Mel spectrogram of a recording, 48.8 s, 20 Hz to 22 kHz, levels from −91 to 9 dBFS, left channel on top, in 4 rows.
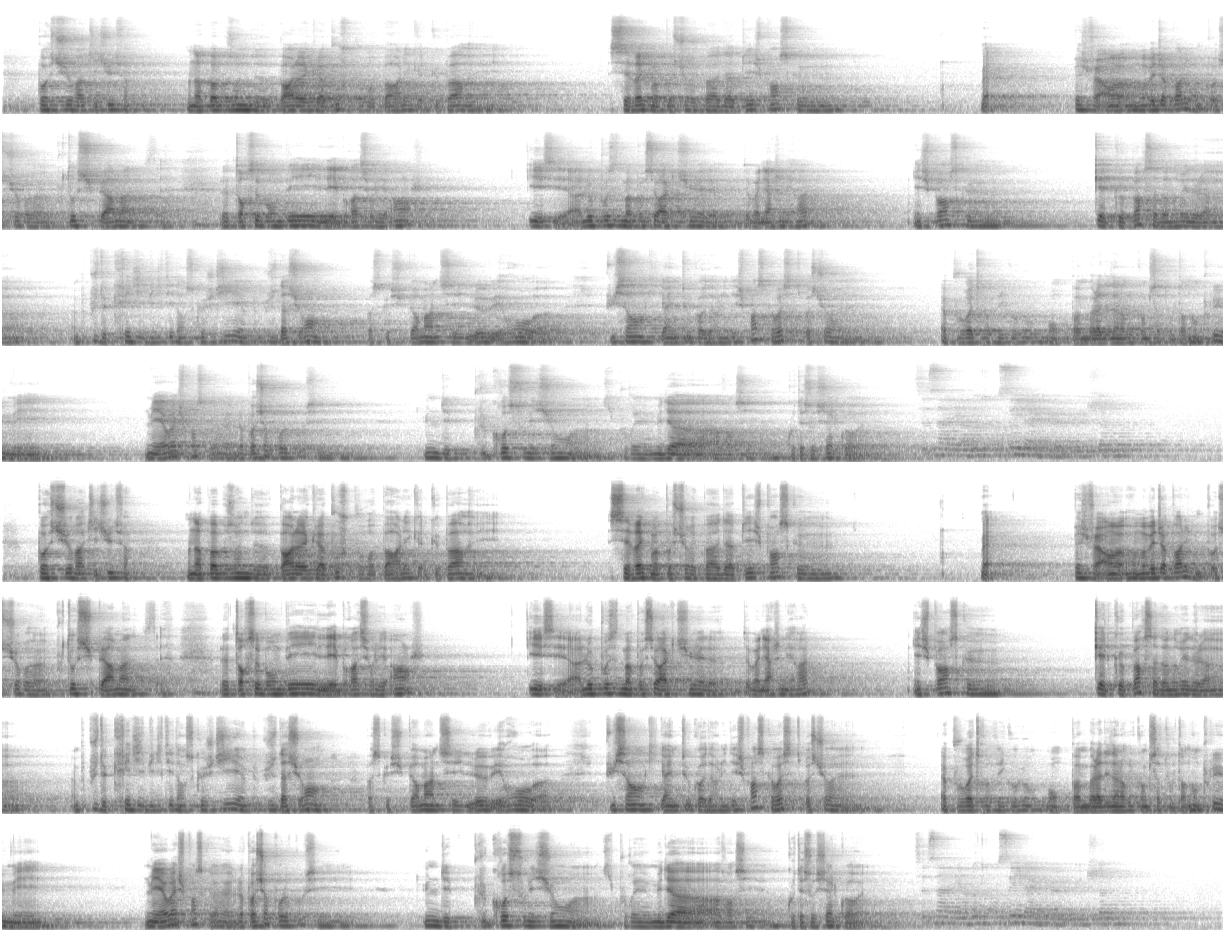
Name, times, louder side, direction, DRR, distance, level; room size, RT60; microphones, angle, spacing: voice 1, 0.4-1.3 1.8-5.0 6.1-8.4 9.8-9.9 10.7-16.4 17.5-20.3 21.3-22.2 23.1-24.7 25.1-27.7 28.1-33.1 33.8-37.1 38.1-40.2 40.8-45.3, right 3 dB, 50° right, 10 dB, 0.5 m, -28 dB
voice 2, 45.8-47.7, equal, 25° right, -9 dB, 2.7 m, -43 dB
16.5 x 6.4 x 6.8 m, 2.7 s
head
